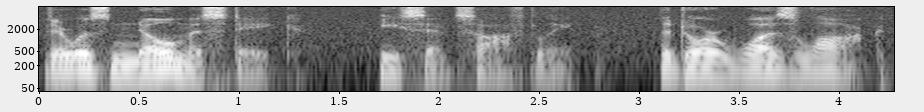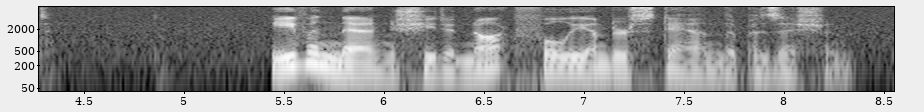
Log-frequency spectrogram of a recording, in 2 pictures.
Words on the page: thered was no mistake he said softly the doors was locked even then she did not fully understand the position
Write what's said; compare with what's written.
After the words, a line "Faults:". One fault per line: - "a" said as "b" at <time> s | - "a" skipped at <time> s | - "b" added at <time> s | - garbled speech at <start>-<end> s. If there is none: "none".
there was no mistake he said softly the door was locked even then she did not fully understand the position
Faults:
- "thered" said as "there" at 0.0 s
- "doors" said as "door" at 3.2 s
